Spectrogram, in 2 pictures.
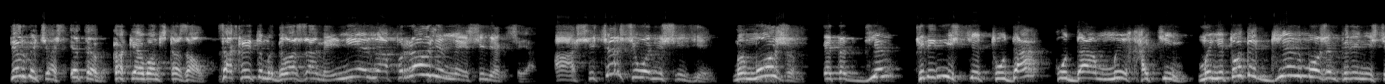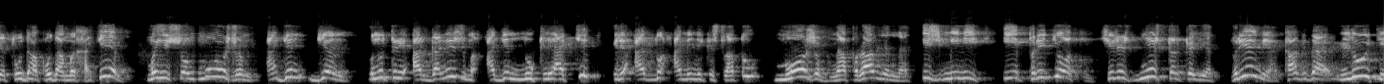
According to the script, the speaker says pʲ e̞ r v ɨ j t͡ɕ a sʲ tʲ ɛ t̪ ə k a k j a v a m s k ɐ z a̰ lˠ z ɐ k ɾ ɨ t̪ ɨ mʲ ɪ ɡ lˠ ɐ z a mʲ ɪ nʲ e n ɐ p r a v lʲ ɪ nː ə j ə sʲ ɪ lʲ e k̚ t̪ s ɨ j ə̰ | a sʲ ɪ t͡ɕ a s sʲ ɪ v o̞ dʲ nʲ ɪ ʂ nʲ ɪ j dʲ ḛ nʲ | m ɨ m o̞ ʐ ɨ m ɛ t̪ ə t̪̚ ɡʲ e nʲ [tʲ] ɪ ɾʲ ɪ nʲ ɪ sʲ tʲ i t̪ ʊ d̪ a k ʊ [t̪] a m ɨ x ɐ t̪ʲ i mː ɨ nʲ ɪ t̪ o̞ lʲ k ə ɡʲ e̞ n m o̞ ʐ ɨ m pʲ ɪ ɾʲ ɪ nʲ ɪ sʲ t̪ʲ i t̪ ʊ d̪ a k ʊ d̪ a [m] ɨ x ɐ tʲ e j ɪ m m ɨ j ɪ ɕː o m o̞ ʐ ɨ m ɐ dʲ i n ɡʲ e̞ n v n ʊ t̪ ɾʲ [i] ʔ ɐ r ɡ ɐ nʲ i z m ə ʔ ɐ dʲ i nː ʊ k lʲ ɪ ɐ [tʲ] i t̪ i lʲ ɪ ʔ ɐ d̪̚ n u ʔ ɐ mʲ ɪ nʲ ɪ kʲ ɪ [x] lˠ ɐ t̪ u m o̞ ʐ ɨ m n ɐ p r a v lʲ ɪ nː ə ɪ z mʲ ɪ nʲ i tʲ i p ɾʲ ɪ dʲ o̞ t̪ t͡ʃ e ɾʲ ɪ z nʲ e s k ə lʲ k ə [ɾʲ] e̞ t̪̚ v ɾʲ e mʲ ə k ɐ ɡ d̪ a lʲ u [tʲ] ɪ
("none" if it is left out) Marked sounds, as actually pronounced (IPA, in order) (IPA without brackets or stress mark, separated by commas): pʲ, d̪, m, i, tʲ, s, lʲ, dʲ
